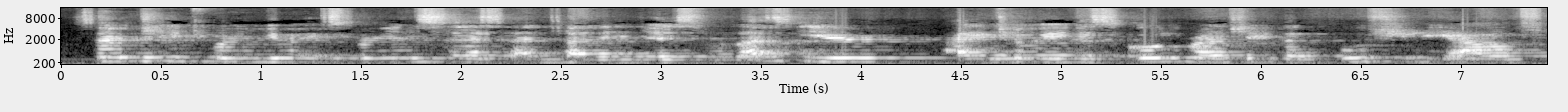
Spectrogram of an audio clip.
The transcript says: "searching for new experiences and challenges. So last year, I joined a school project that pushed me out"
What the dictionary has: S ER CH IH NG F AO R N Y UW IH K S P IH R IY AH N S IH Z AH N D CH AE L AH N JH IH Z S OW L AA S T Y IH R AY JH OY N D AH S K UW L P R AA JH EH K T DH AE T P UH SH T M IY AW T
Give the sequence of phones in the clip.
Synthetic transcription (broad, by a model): S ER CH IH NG F AO R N Y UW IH K S P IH R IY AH N S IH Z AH N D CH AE L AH N JH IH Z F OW L AA S T Y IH R AY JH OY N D AH S K UW L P R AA JH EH K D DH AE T F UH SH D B IY AW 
